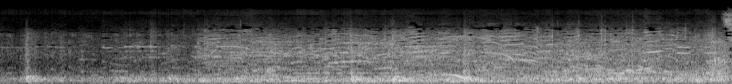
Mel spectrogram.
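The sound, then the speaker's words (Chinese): Dense crowd noise from many people gathered at a horse racetrack for an annual festival. Steady murmur and chatter of voices runs without a break through the whole clip, with no single sound standing out above it. “赛马场上聚集了很多人，大家欢呼着笑着”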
